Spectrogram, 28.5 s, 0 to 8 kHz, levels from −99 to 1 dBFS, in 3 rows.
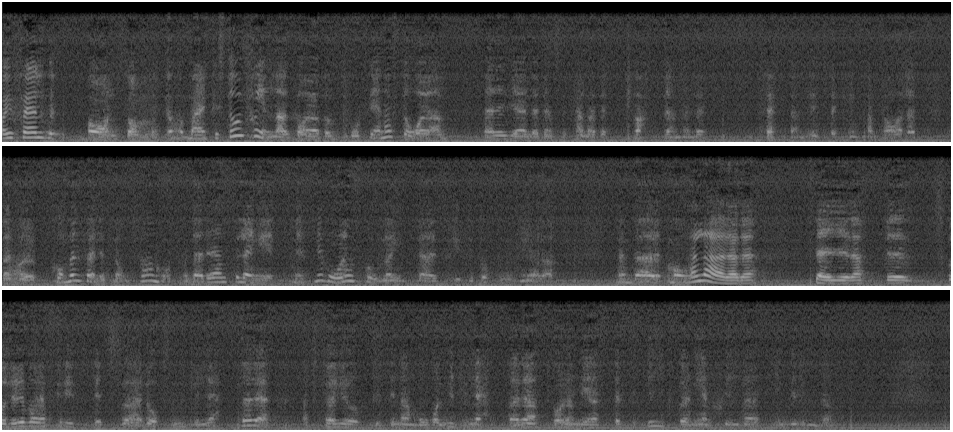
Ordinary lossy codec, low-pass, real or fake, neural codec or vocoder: none; 7.2 kHz; fake; autoencoder, 48 kHz, 32 numbers a frame, DAC-VAE, trained on Japanese speech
